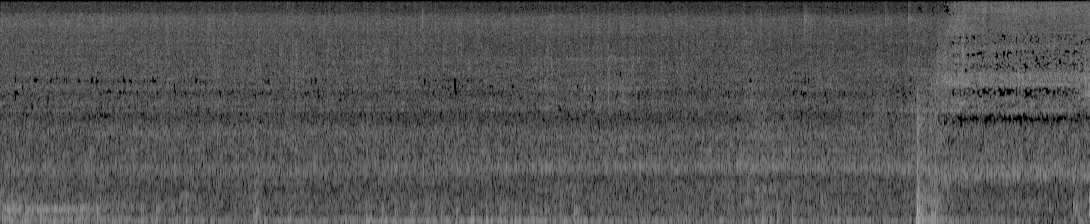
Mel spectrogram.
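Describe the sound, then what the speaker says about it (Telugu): Water pours steadily into a pan of Andhra-style pond fish masala curry, a continuous rushing hiss that runs for a long stretch, then changes abruptly near the end. "కొంచెం మగ్గాక వాటర్ పోసేస్తున్నాం."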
